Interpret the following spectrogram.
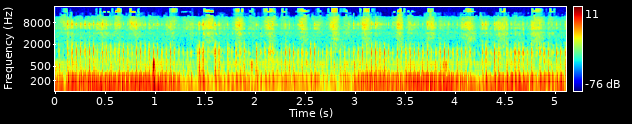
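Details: A pet cat making noise during a neck massage: a low, throbbing purr with rapid pulses, softening briefly near the middle before resuming, plus a small click of handling.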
